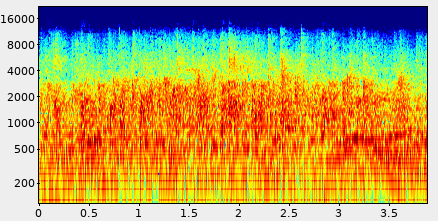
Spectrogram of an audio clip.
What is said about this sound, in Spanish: Un aplauso, muy bien.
